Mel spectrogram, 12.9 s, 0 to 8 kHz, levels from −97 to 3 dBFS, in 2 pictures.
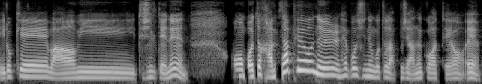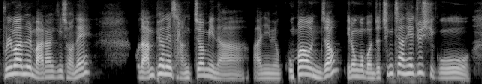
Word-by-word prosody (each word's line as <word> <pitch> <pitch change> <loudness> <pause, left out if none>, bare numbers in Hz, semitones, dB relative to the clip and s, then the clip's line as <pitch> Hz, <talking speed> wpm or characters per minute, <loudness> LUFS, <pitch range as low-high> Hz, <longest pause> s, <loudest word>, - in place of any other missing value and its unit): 이렇게 175 +2 0
마음이 145 +1 -1
드실 160 +2 -6
때는 165 +10 -1 0.6
어 195 +1 0
먼저 185 +6 +4
감사 210 - +4
표현을 270 - +3
해 210 - -3
보시는 195 -4 -3
것도 165 0 -4
나쁘지 150 -1 -5
않을 135 +5 -3
것 145 0 -6
같아요. 135 -1 -4
예. 145 -4 +1
불만을 245 +3 +5
말하기 170 -2 0
전에 175 - -2 0.6
뭐 - - -14
남편의 240 +2 +4
장점이나 145 - -4
아니면 130 +1 -6
고마운 220 -2 +3
점 210 - +2
이런 185 0 -2
거 180 - -2
먼저 140 -2 -3
칭찬해 260 - +1
주시고 145 - -4
170 Hz, 315 characters per minute, -24 LUFS, 140-215 Hz, 0.6 s, 불만을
